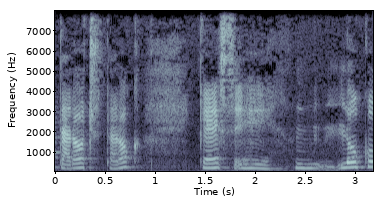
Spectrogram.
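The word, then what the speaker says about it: Tarock: Una sería la palabra tarok, acabado en ch y pronunciado más o menos como una k, tarok, que es loco o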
